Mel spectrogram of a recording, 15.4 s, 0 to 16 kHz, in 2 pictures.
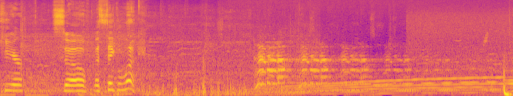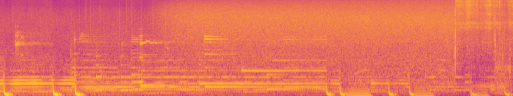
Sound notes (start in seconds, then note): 4.1 sounds of waterfall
